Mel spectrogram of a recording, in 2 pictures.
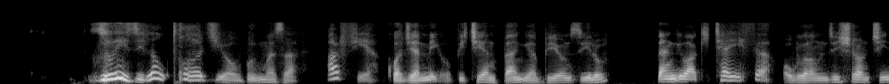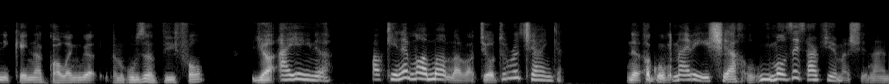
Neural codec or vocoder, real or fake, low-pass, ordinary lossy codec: codec, 16 kHz in and 24 kHz out, 0.4 kbps, LongCat-Audio-Codec, four codebook decoder; fake; 7.2 kHz; Opus, 64 kbps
